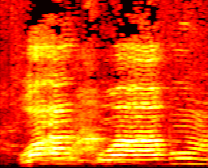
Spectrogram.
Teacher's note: tanwin menghadapi mim, begitupun mim bertasydid tahan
